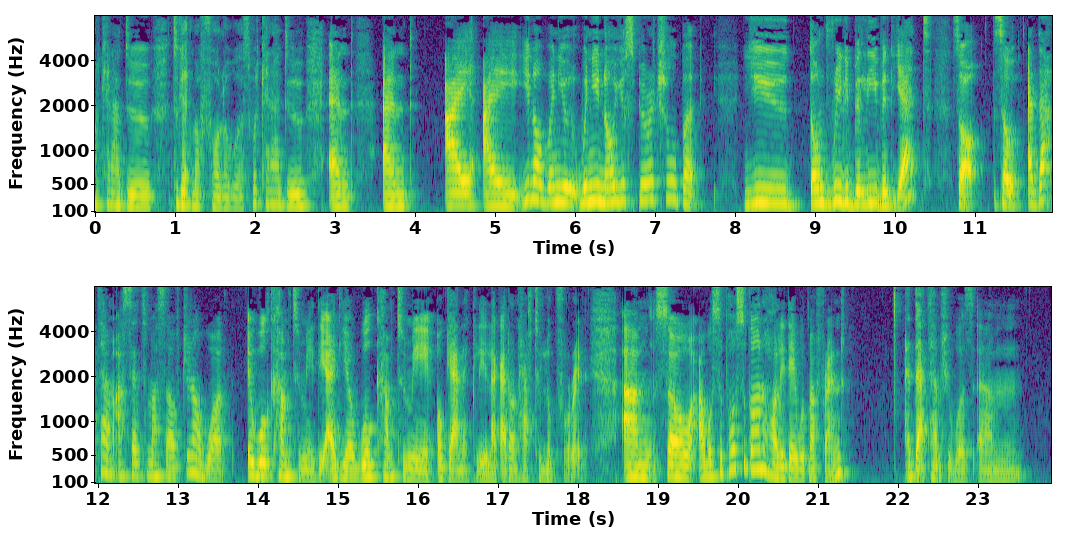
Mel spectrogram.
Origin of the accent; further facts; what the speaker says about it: Germany; moved away as an adult; also born or lived in Eritrea (parents); now in London, United Kingdom; I was born in Germany, but my parents are from Eritrea, and I moved to London, UK, to study music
